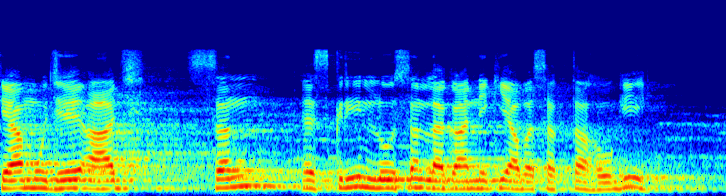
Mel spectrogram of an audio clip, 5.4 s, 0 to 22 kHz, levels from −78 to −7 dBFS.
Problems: constant background noise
